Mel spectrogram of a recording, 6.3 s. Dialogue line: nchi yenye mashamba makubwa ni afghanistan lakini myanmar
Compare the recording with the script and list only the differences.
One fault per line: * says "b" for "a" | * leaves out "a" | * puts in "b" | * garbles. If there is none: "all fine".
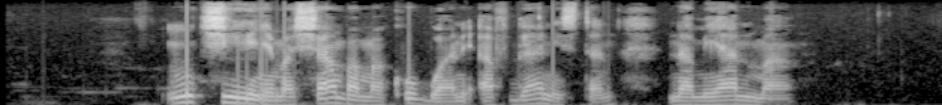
* says "na" for "lakini"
